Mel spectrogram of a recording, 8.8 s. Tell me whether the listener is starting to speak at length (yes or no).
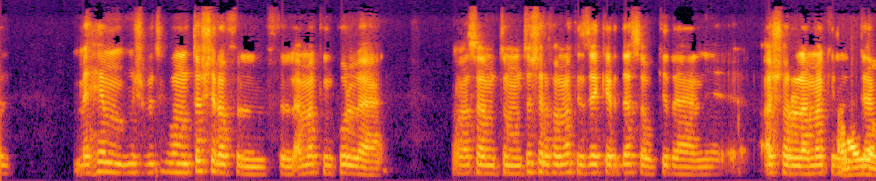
yes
